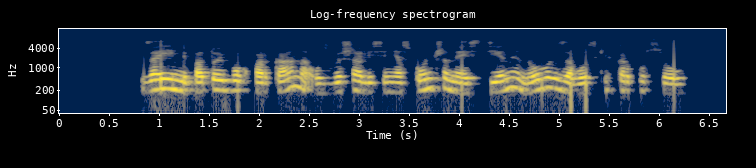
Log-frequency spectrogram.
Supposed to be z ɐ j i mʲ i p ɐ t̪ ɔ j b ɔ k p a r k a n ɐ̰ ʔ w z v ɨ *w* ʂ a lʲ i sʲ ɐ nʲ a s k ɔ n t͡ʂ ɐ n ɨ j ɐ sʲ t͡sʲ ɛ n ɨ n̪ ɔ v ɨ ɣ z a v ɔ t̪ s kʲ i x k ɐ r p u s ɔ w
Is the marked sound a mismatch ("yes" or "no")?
yes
